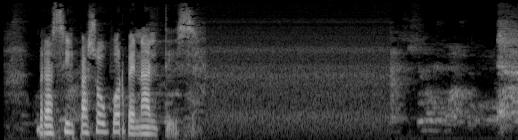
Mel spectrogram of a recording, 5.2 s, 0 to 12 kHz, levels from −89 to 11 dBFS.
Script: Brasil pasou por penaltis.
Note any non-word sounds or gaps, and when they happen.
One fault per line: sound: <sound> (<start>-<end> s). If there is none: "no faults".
no faults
